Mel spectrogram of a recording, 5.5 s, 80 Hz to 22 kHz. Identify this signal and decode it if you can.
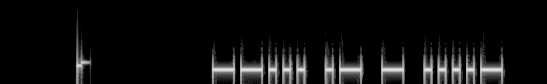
Morse code, heard as a keyed tone, about 17 wpm, 700 Hz. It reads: 7AT4
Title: Common Cut Numbers - 4-Digit 17wpm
